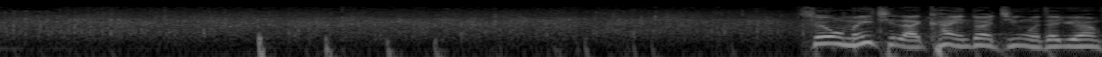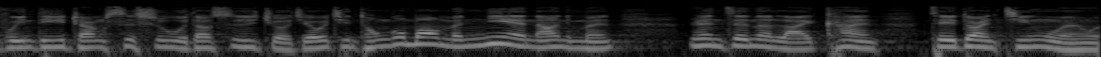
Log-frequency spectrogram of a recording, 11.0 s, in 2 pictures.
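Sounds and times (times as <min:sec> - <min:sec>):
audience clapping: 0:00.0 - 0:04.7
speech: 0:04.0 - 0:11.0.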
